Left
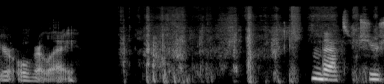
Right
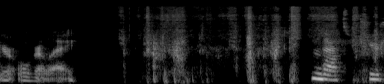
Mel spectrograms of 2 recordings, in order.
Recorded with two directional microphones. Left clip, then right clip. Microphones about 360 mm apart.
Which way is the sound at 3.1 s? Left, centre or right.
Centre.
